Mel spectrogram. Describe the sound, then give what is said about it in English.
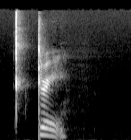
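A sharp finger snap, done in place of a clap during a group count-in: one crisp, bright crack, followed at once by a short voiced sound that falls in pitch. “I had to snap instead of clap, and I feel so embarrassed.”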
